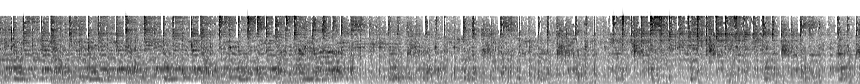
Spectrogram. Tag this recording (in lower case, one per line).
music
